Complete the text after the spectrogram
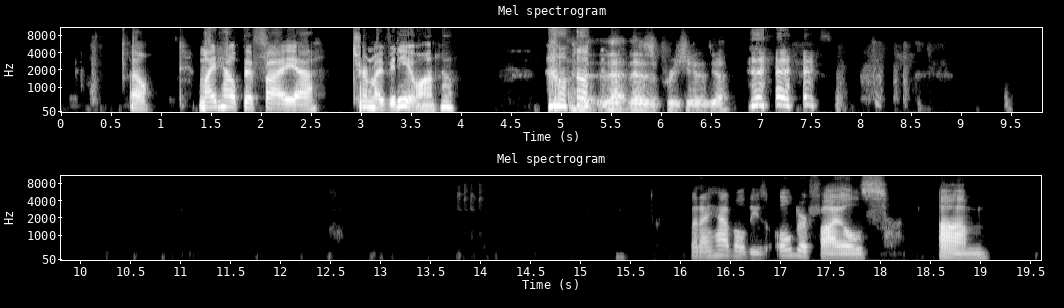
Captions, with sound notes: Might help if I turn my video on. Okay. (laughs) - That is appreciated. Yeah. - But I have all these older files.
